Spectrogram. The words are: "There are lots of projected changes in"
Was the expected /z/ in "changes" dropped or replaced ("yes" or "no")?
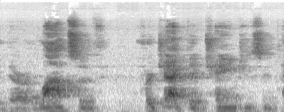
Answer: no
